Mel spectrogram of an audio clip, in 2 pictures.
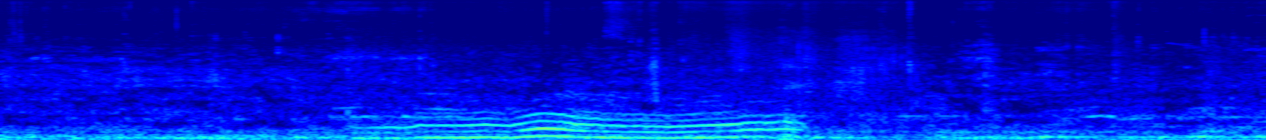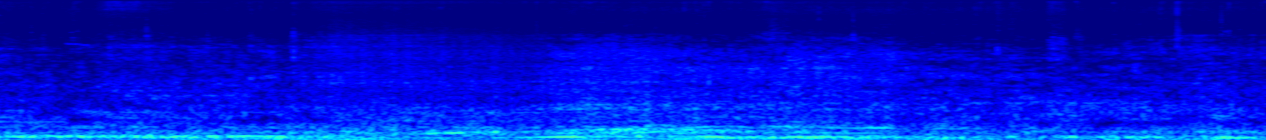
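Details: Street cat that wants to be pampered, meowing outdoors: one drawn-out, wavering meow around the third second, then a fainter, softer one later, over a steady rumble of passing traffic.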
